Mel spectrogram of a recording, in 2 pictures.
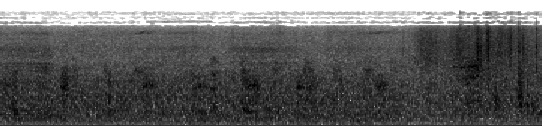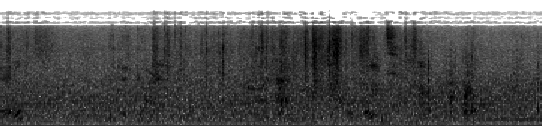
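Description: Dry fallen leaves crunching and rustling under a man's feet and a Belgian Malinois's paws from about four seconds in, loudest near the end, with a dog's short high whines before it.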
